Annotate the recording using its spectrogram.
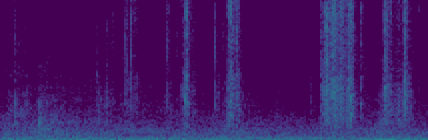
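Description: Very faint rustling and a few light clicks as aluminium hair foil is handled and a tint brush works against it.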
